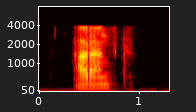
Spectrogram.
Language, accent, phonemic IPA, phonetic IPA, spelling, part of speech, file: Armenian, Eastern Armenian, /ɑˈrɑnt͡sʰkʰ/, [ɑrɑ́nt͡sʰkʰ], առանցք, noun, Hy-առանցք.ogg
- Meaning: 1. axis 2. pivot; axle 3. pivot, central point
